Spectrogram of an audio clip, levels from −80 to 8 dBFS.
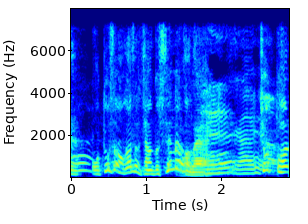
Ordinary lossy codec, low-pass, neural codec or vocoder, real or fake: none; 7.2 kHz; vocoder, 44.1 kHz, 128 mel bands, Pupu-Vocoder; fake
